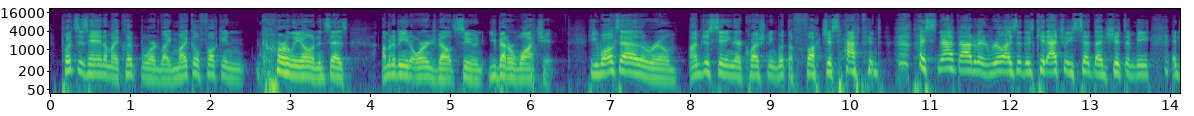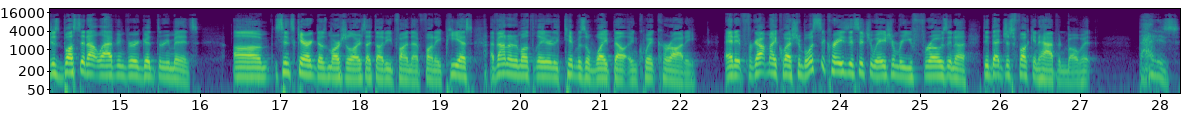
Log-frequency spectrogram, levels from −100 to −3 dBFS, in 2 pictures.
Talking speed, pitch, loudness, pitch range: 250 wpm, 145 Hz, -25 LUFS, 125-170 Hz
